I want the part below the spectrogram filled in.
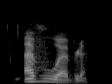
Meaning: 1. respectable, reputable 2. blameless
- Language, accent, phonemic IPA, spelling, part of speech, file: French, France, /a.vwabl/, avouable, adjective, LL-Q150 (fra)-avouable.wav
